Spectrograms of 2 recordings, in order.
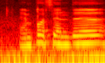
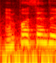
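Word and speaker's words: ampersand: 영어로 앰퍼샌드라고 읽고 앰퍼샌드. 이걸 다른 말로는 엔드라고 될 거야. 엔드. 자, 이렇게 읽기도 해요. 엔드라고 읽기도 하고 한데 원래는 앰퍼샌드라고 읽어요.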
